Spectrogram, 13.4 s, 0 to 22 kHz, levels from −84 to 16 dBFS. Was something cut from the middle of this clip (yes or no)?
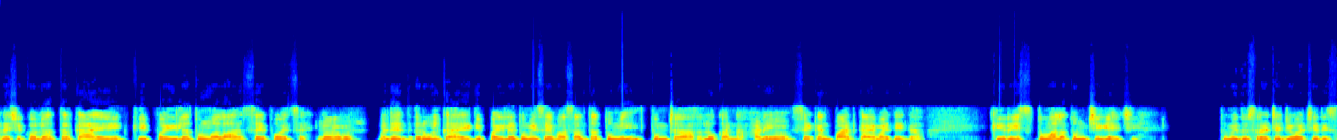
no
